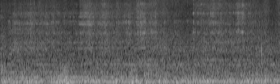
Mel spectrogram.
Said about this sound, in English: Oh, I see somebody's. Uh, I think somebody's mowing that lawn.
